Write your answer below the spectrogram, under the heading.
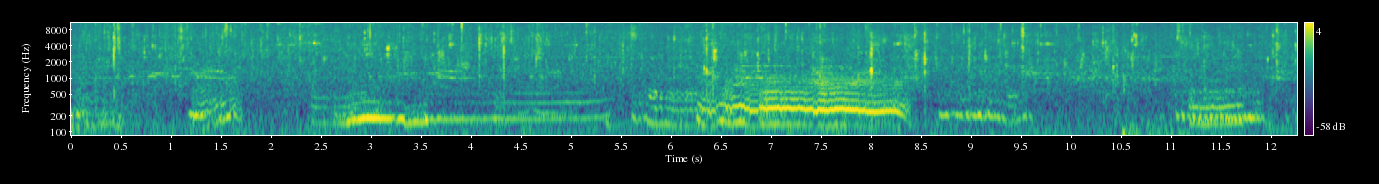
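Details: Domestic cat producing a series of low, drawn-out moaning wails over about twelve seconds. Some are level and sustained, others climb and waver, separated by short gaps. A few soft clicks and thumps sound in the background.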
